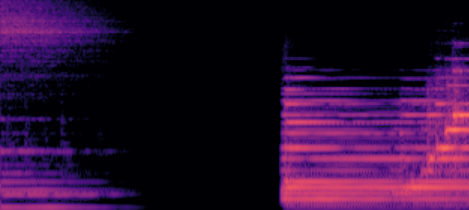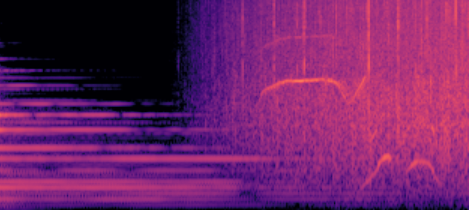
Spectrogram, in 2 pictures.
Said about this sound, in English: Applause erupted in the crowded East Room of the White House in Washington, D.C.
